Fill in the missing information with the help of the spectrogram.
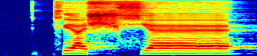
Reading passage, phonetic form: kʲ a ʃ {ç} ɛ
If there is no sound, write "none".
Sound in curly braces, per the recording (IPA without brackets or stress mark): ç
